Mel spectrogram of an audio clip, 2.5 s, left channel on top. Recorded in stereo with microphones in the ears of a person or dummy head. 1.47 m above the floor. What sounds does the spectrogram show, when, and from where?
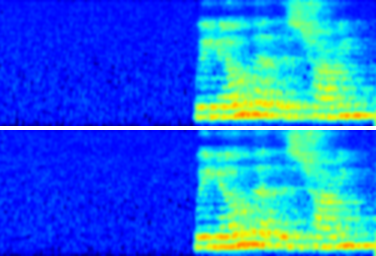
1.3 s a woman speaking: 15° right (ahead or behind), 1.2 m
